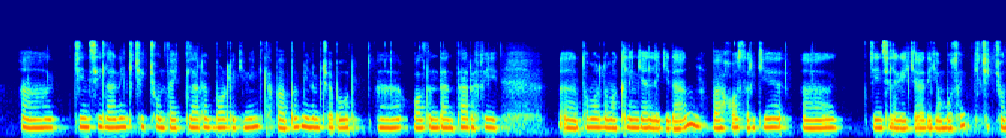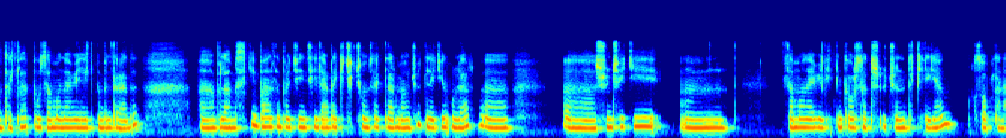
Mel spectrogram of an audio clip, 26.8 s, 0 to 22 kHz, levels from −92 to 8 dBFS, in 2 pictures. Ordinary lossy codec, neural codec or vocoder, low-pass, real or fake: none; none; 7.2 kHz; real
